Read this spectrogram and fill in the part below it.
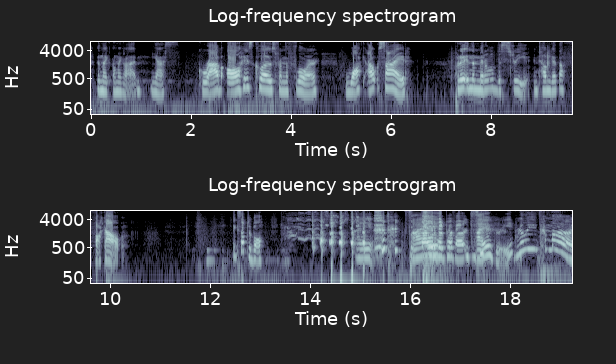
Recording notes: Now we need to figure out how to equalize our sound and not scream so loud directly by the microphones!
